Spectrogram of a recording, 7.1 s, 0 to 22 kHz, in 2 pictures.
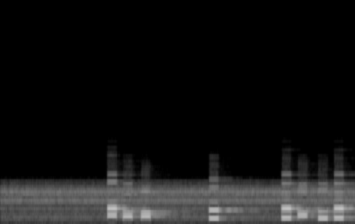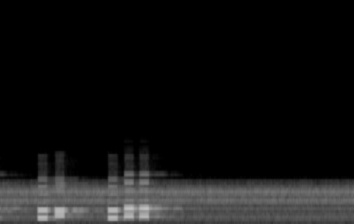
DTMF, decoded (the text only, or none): D87 3 B02B 6# 6CC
